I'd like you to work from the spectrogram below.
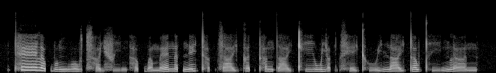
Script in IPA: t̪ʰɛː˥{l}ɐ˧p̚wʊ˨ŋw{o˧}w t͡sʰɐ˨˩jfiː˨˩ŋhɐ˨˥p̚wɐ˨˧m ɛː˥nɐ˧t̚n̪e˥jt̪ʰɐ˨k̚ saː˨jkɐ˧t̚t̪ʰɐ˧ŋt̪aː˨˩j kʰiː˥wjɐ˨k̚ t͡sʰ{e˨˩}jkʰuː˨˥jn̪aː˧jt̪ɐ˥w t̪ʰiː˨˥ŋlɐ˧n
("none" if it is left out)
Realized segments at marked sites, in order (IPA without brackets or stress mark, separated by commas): l, o˨, e˨˧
